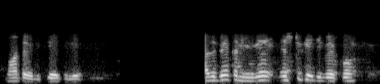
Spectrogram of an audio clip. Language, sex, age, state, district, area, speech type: Kannada, male, 30-45, Karnataka, Dakshina Kannada, rural, conversation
